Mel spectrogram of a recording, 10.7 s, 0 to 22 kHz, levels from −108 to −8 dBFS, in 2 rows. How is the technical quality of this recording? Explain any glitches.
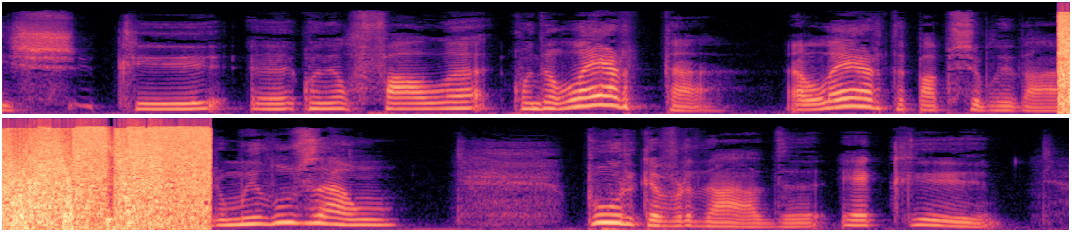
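There's one real problem, and it's hard to miss. From about 5.28 to 6.38 s, just over a second, the speech gives way to a blast of loud, harsh noise, and then it comes back right before "uma ilusão". That's samples built from the wrong bytes: the decoder is assembling each sample with its bytes misaligned or swapped, so the jittery low-order bits end up as the loudest part of the value. You hear loud, harsh broadband hiss.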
